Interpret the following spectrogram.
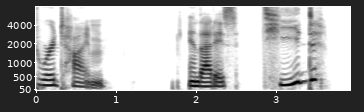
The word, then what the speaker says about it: tid: time and that is ted the d can be pronounced or it can be silent people who use it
